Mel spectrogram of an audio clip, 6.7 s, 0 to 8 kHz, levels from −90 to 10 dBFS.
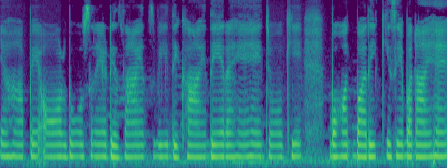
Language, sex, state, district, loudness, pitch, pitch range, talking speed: Hindi, female, Bihar, Kaimur, -17 LUFS, 215 Hz, 210-215 Hz, 150 wpm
